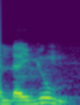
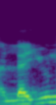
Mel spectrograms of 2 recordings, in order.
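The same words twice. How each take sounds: First: लयुम ending on a closed-lip m; n changed to m. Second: लयुन ending on a plain n sound, shown as the mistake; wrong nasal n. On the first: Teacher demonstrates the correct reading with an m sound. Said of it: "नून को मीम से बदल कर". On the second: Teacher demonstrates the wrong reading with an n sound. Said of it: "लयुन नहीं पढ़ेंगे". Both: Shown as a demonstration.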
